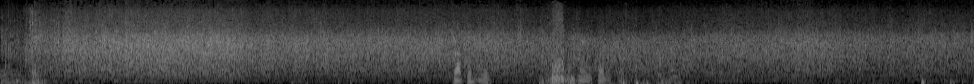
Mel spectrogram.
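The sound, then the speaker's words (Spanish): Steady, dense applause from a congress audience welcoming a guest speaker, a continuous wash of many hands clapping at even loudness throughout, with a few brief voice-like sounds mixed in partway through. “Y bueno, pues yo creo que es un lujo tenerlo de nuevo en el Congreso por segunda vez y voy a pedir un fuerte aplauso para recibirlo.”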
